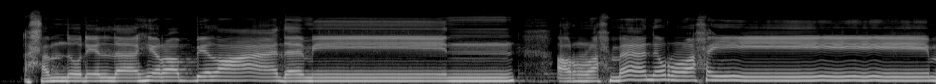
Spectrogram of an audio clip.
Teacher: ketika membaca nun mati di akhir itu suka ada H gitu. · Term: sifat huruf tawas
